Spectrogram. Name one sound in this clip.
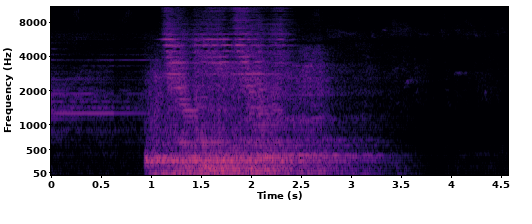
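A teleport spell whooshes and hums.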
